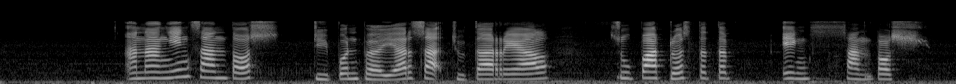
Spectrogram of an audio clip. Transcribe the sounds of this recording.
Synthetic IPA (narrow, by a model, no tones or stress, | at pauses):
ʔanaŋɪŋsant̪ɔs | d̪̥i̤pʊnb̥ä̤jarsaʔd̥ʒ̥ṳt̪arealsupaɖ̥ɔ̤st̪ət̪əp̚ | ɪŋsant̪ɔs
